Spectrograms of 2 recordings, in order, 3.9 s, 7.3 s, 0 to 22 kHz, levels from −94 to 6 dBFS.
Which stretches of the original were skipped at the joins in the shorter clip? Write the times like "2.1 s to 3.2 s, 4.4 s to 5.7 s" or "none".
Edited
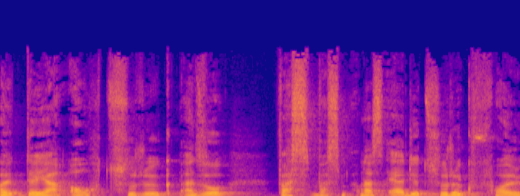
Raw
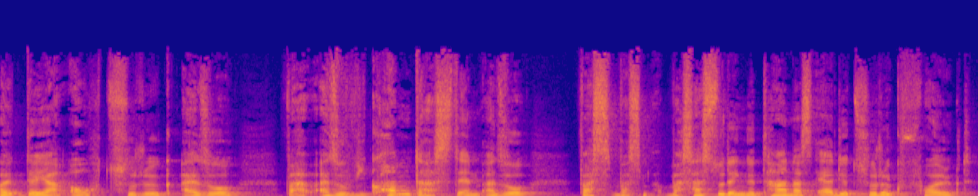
1.3 s to 3.6 s, 5.0 s to 5.9 s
